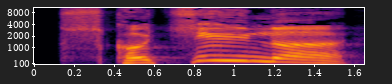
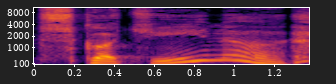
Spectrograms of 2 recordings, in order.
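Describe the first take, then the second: First: High, drawn-out insult, half-yelled. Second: Slow, quieter, questioning echo; incredulous echo. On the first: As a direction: yell the insult slowly, stretching it. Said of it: "заорал было пан Врублевский". (протяжный негодующий выкрик) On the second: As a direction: throw the insult back as a question. Хозяин переспрашивает брошенное оскорбление. (недоверчивый переспрос) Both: A narrator's reading.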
